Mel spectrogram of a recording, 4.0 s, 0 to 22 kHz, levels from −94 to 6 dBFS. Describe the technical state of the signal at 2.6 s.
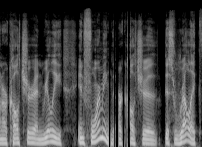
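At 2.6 s the speech is inside a broken stretch from 2.17 to 2.62 s: short holes, the longest about 43 ms, drop out repeatedly, each resuming as though the sound had played on, likely a Bluetooth dropout from late packets. The waveform shows flat gaps with abrupt or briefly faded edges; the spectrogram shows blank vertical stripes.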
